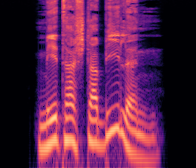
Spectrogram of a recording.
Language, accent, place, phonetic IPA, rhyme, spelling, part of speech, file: German, Germany, Berlin, [metaʃtaˈbiːlən], -iːlən, metastabilen, adjective, De-metastabilen.ogg
- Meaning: inflection of metastabil: 1. strong genitive masculine/neuter singular 2. weak/mixed genitive/dative all-gender singular 3. strong/weak/mixed accusative masculine singular 4. strong dative plural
